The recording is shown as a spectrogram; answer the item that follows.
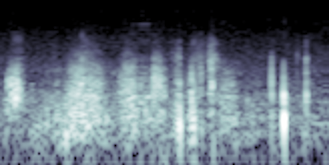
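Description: Handling noise from a handheld camera being moved: soft rustling with a few light clicks and knocks in the second half.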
